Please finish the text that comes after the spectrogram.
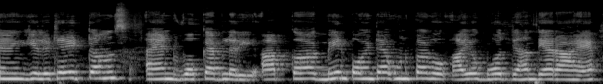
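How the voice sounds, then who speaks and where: A young woman teacher explaining a lesson patiently, repeating and rephrasing each point and mixing Hindi with English terms. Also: high voice.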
